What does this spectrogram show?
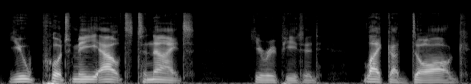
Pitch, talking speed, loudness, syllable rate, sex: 105 Hz, 140 wpm, -20 LUFS, 3.5 syllables/s, male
